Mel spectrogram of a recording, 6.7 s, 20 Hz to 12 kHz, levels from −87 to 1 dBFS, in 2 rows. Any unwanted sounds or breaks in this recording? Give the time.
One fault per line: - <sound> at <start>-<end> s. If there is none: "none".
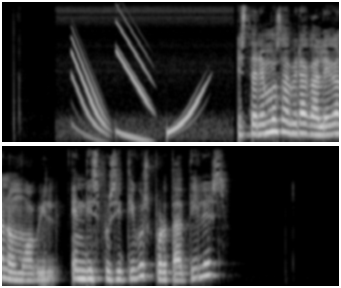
- chirp at 0.7-2.1 s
